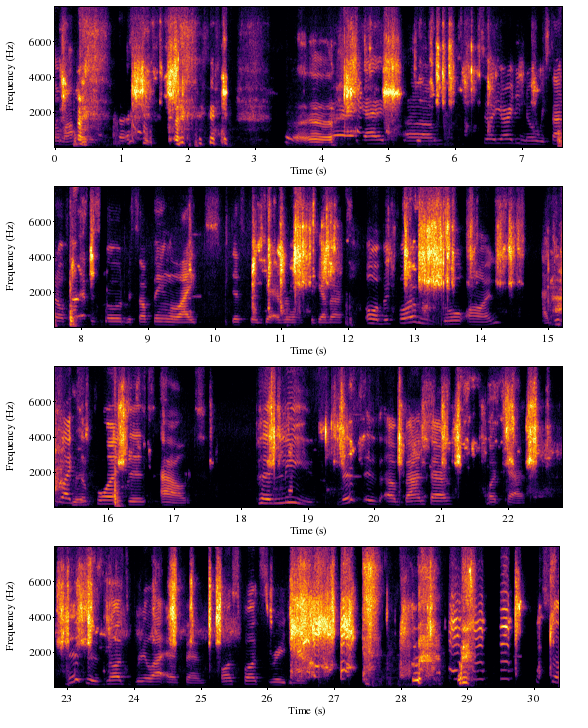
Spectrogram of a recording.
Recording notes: apologies on the audio glitches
